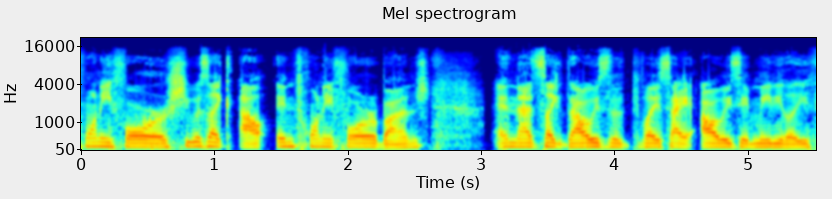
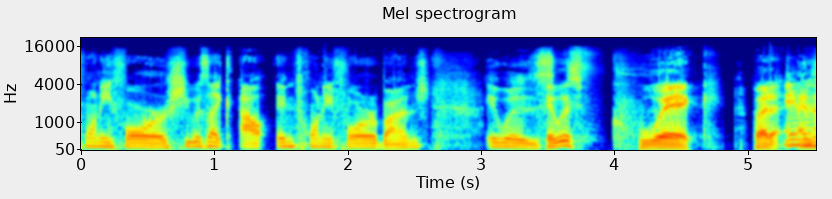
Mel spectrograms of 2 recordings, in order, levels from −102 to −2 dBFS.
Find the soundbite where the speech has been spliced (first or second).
second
